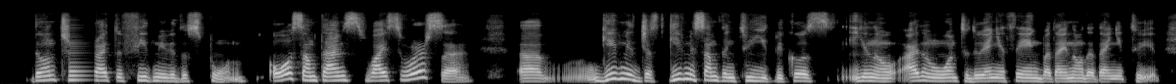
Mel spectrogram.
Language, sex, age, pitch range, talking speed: English, female, 20-39, 150-185 Hz, 195 wpm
